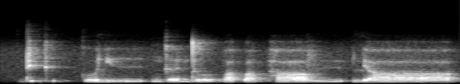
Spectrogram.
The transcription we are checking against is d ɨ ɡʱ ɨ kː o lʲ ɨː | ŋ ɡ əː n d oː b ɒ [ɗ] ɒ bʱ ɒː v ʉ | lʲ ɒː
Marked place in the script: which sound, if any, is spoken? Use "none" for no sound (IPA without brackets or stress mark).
ɓ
